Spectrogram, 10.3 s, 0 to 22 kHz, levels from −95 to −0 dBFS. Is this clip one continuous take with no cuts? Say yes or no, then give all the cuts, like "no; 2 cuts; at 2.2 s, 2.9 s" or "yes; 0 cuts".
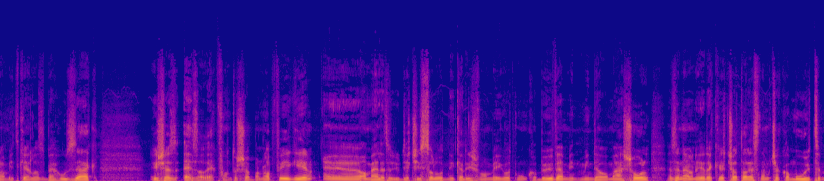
no; 1 cut; at 4.0 s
